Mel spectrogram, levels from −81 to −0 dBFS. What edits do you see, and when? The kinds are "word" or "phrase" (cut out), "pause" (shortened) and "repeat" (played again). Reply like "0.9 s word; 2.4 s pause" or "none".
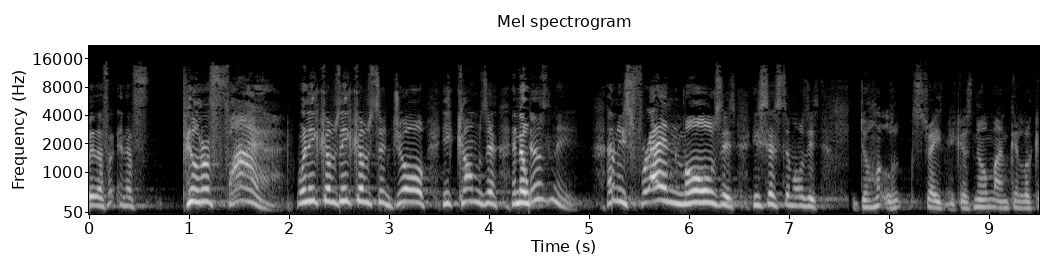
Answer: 2.0 s pause; 2.5 s repeat; 4.4 s word; 5.2 s word; 7.6 s pause; 8.5 s word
